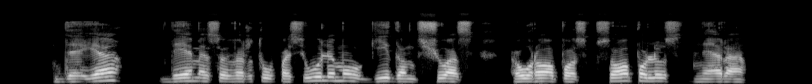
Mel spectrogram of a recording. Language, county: Lithuanian, Klaipėda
